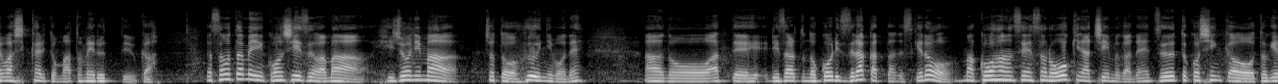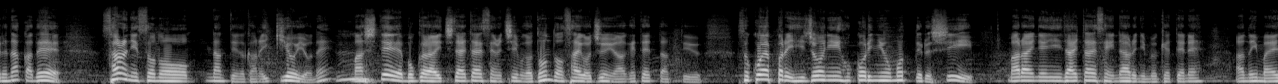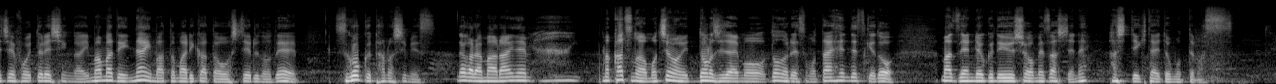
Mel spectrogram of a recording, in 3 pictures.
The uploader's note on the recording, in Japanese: 今週はホンダレーシング・サンクスデーで行われた公開録音の模様をお届けしています。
